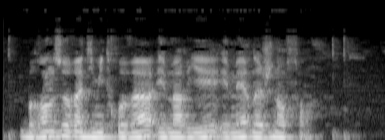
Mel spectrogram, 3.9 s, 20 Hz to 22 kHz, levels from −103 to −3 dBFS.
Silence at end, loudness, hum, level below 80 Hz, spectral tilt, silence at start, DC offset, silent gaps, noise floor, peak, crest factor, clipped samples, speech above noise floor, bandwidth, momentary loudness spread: 0.4 s; -20 LUFS; none; -60 dBFS; -8 dB/octave; 0.2 s; under 0.1%; none; -52 dBFS; -6 dBFS; 16 dB; under 0.1%; 33 dB; 7 kHz; 7 LU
